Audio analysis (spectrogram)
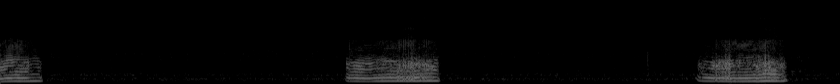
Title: Booz Snoring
